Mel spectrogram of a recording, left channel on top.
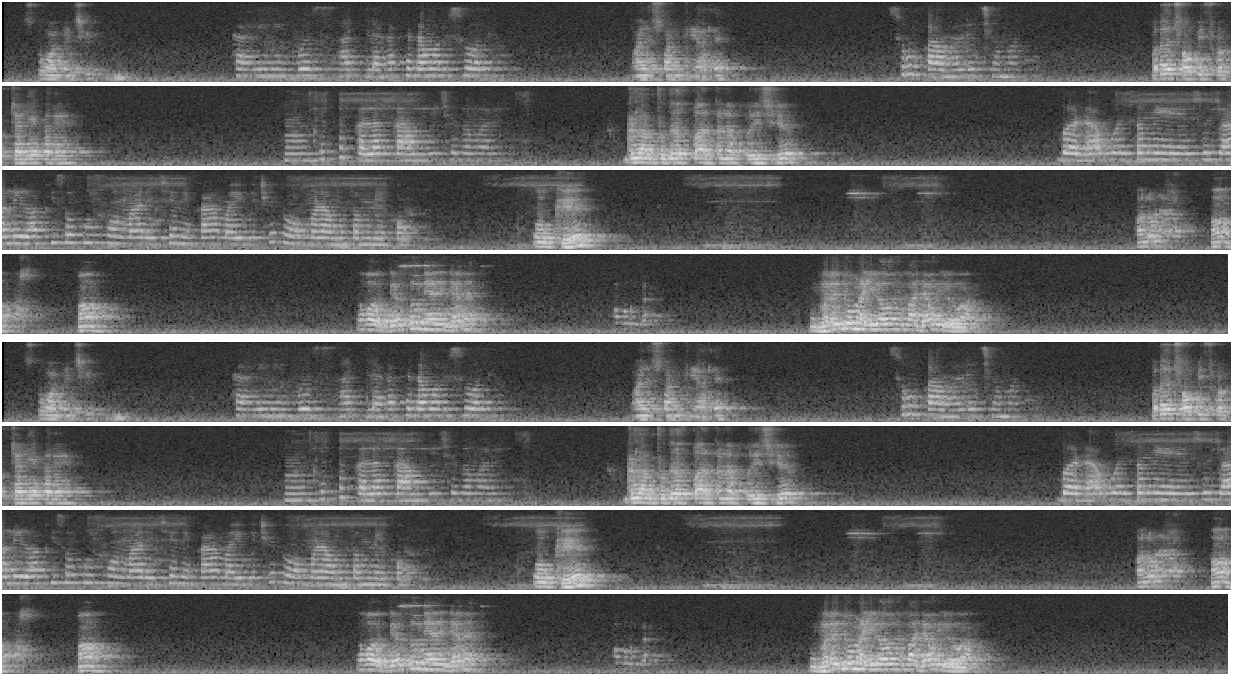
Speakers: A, on the right; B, on the left.
A: શું વાલે છે
B: ક ન બસ હ લખ ખેતા મરે શુંવાલે
A: મને શાંતિ હલે
B: શું કવાલે છે અમારું
A: બસ ઓોીસ ચાલ્યા કરે
B: <inaudible> કલાક કામ હોય છે તમારે <inaudible>
A: કલાક તો દસ બાર કલાક હોય છે
B: બરાબર તમે શું ચાલી રાખી શકો ફોન મારે છે ને કામ આવ્યું છે તોમણા હું તમને કઉ <inaudible>
A: ઓકે
B: <inaudible>
A: હાલો હા હા હું ગ્યો તો ને એની ઘરે. હું ઘરે ગ્યો પણ ઈ લોકોને <unintelligible>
